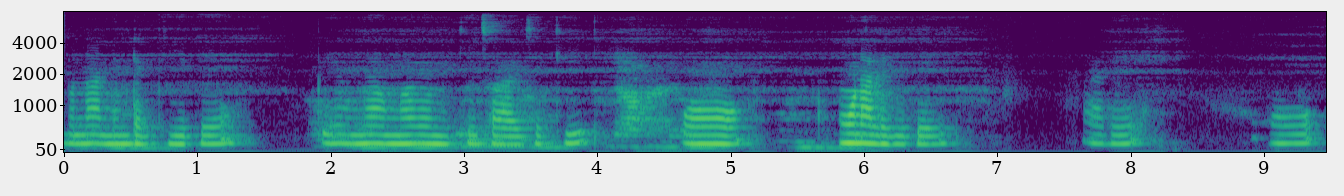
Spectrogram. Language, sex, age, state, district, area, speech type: Dogri, female, 30-45, Jammu and Kashmir, Reasi, rural, spontaneous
